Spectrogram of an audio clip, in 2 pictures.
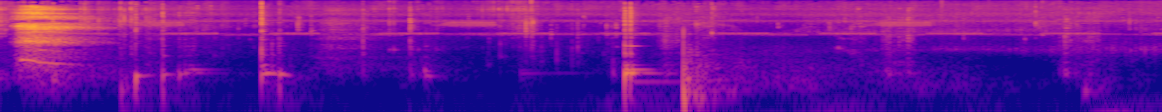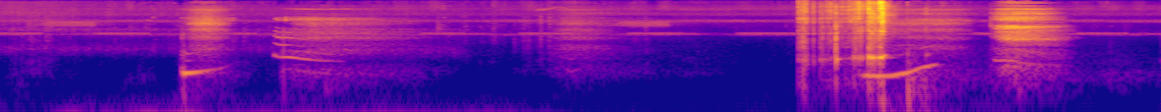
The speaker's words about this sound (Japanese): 炭酸は気になりますけど、最初にゴクゴクしないのはビールに失礼ってものですよ。さあさあ、お客様もぐいーっと。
